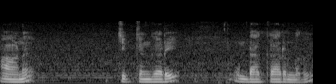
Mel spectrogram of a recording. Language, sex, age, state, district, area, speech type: Malayalam, male, 30-45, Kerala, Malappuram, rural, spontaneous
